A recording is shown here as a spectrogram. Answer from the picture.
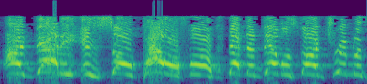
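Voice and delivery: normal talking voice

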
